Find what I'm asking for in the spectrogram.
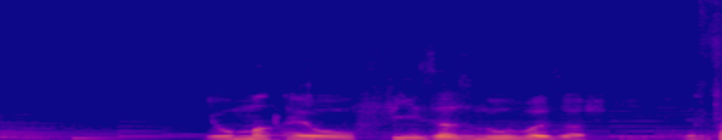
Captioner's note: speaking in Portuguese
